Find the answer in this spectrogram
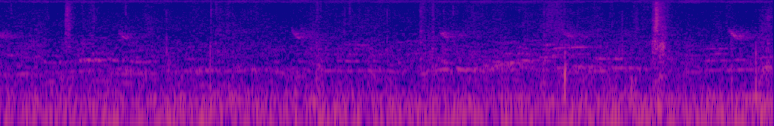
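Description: Faint outdoor ambience with a bird repeating a short high call about once a second, over faint distant voices, and one sharp click a little before the end.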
